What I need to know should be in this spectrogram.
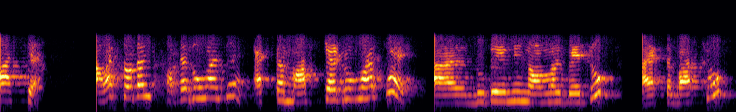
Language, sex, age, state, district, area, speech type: Bengali, female, 18-30, West Bengal, Darjeeling, urban, conversation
